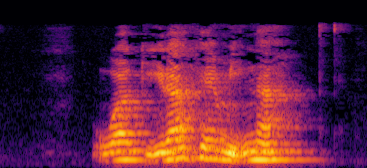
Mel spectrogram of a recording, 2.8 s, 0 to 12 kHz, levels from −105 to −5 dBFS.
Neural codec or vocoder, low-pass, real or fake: none; 7.2 kHz; real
